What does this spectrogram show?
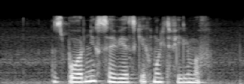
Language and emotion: Russian, neutral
